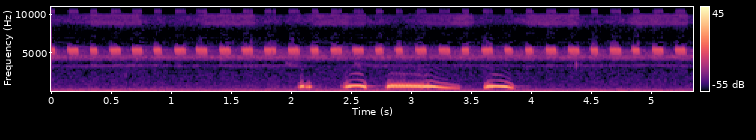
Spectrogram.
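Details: Lure spotted dove calling on a morning outing to attract wild doves: one four-part cooing phrase with a long falling middle coo, backed by a continuous rhythmic cricket chirr.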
